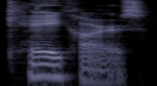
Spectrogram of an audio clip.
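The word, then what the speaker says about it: kei: And key in Japanese is pronounced K cars. – Oh, is it really? Oh, that's what happens when you read words and you don't hear them pronounced. – You know, in Japan, they had a different pronunciation. It wasn't K. It was like somewhere between K and key. It was like K. Cars, I don't know.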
